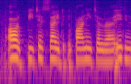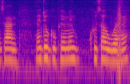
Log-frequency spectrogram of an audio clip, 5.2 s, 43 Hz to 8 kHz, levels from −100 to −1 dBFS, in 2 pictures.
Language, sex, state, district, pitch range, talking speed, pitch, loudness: Maithili, male, Bihar, Supaul, 185-205 Hz, 185 wpm, 195 Hz, -31 LUFS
